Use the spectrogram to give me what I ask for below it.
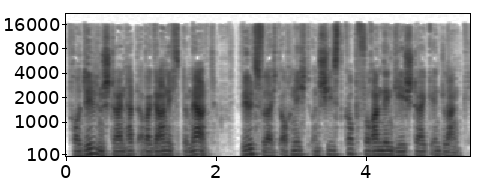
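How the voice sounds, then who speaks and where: A man reading a literary story aloud in a dry, deadpan narrating manner. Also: lowish voice, normal speed. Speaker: reader.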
